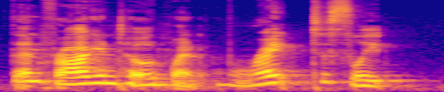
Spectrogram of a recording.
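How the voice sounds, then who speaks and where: A woman reading a children's story aloud in an expressive narrating style. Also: fairly high pitch, unhurried, vocal fry, slightly rough. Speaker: storybook reader.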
